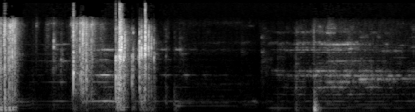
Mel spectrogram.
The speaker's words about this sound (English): When y'all hear the sound of those cards, that means I am preparing for you.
